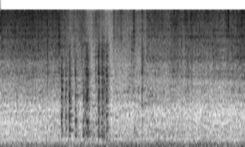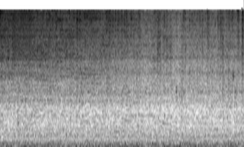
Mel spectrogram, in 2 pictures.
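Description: Gyoza steam-frying on a hot-plate griddle, sizzling steadily in the water just poured over them, over a steady low hum. About a second in comes a brief rattling clatter.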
